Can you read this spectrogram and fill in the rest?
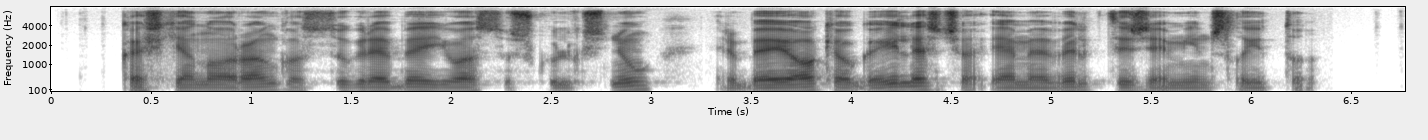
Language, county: Lithuanian, Vilnius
